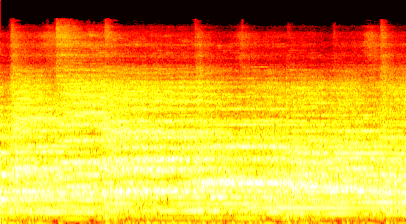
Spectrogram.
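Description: Massed youth and school choir singing with a school orchestra of violins and harps. Voices and strings hold sustained notes at a steady level.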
